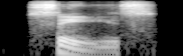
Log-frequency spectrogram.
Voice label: "SIS", British

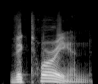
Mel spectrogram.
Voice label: "Victorian", American

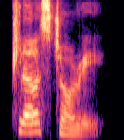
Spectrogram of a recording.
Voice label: "clearstory", Indian

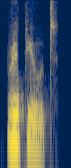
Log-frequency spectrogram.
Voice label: "repute", Indian

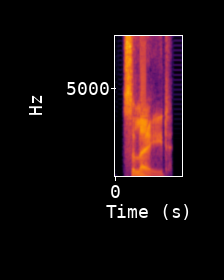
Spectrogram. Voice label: "salade", British

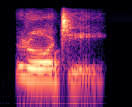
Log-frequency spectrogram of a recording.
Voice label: "rorty", Indian

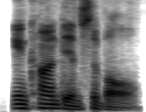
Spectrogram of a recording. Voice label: "incondensable", American

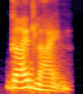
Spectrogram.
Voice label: "guideline", Indian

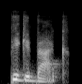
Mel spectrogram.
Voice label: "piggyback", Indian; Dictionary

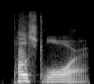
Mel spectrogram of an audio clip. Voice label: "postwar", American

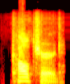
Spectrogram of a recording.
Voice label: "cultured", American

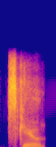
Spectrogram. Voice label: "skill", Indian

